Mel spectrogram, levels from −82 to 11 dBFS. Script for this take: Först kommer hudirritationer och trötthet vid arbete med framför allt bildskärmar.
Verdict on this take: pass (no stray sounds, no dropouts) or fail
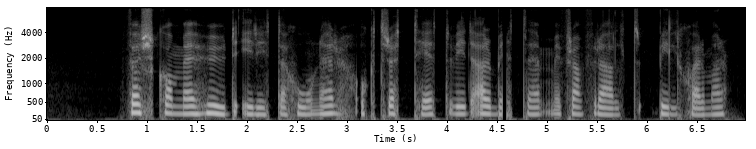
fail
